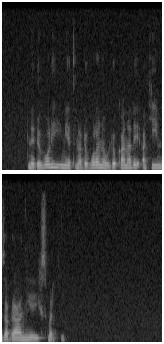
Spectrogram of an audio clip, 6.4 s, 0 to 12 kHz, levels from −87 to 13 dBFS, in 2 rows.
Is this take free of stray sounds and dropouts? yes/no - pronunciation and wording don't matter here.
yes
